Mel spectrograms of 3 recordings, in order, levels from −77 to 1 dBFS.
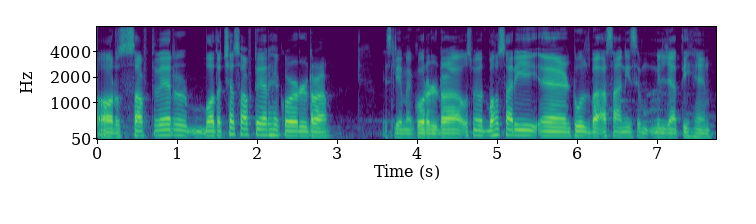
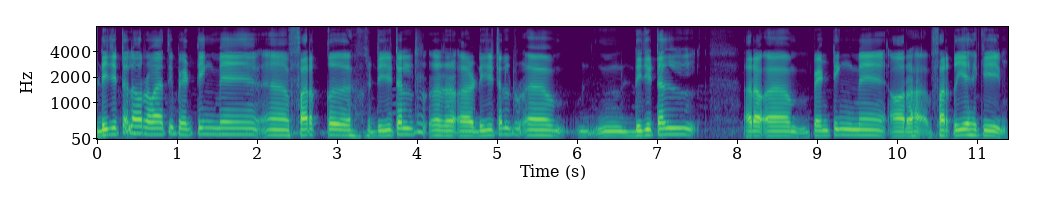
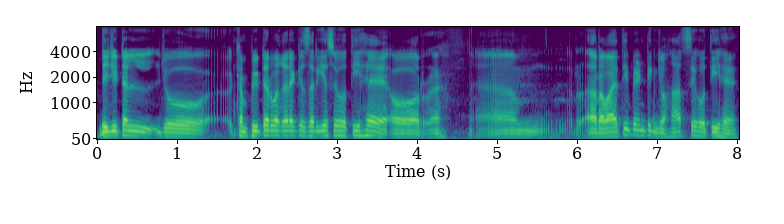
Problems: background sounds at intervals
